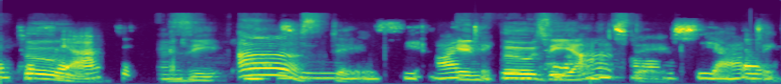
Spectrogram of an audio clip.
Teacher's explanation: Đó, nhấn âm thứ tư nha. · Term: trọng âm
